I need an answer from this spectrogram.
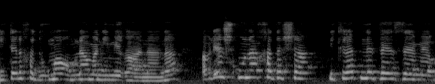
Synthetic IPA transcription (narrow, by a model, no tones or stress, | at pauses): it̪enleχad̪uɡmaomnamanimiʁanana | avaljeʃχunaχad̪aʃanikʁet̪nevezemeʁ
